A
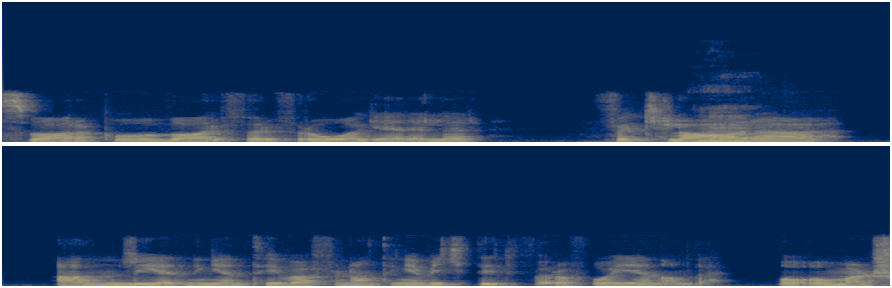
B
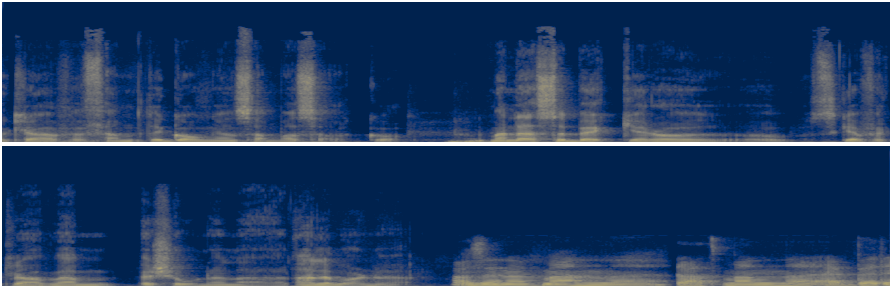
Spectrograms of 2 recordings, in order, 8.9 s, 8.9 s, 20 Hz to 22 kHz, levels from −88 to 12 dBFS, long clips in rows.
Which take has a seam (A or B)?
B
